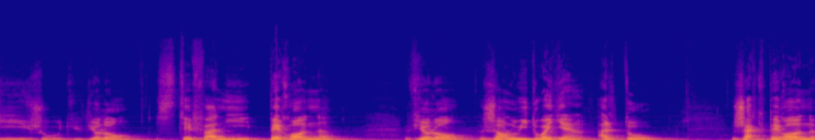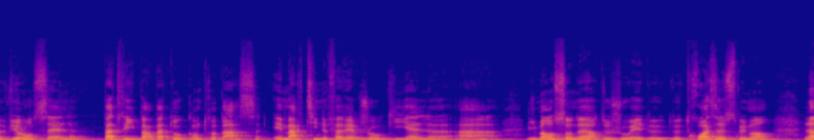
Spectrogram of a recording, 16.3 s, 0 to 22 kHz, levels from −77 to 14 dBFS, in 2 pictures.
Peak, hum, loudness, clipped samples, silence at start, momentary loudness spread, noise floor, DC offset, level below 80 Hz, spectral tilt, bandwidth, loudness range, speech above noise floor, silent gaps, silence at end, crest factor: 0 dBFS; none; -19 LUFS; under 0.1%; 0 s; 12 LU; -46 dBFS; under 0.1%; -46 dBFS; -6.5 dB/octave; 13.5 kHz; 3 LU; 28 dB; none; 0 s; 18 dB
